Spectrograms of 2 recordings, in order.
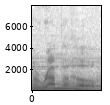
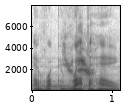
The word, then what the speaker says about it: Arapaho: I don't even know how to pronounce that. I'm sorry. Here, let Henry do the work. Camp Arapaho. Arapaho.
